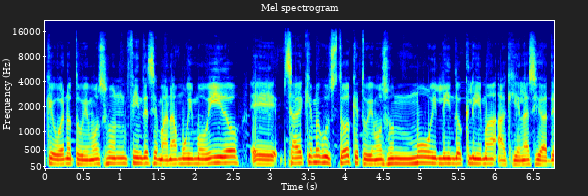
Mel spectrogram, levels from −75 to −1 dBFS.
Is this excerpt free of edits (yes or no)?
no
